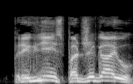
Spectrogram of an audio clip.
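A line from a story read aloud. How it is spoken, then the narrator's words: Shouted. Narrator (Russian): выкрикнул Машин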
